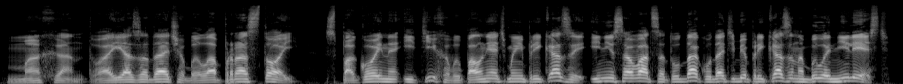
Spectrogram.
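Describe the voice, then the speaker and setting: A man voicing a cold, venomous male crime boss who shouts in fury. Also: medium pitch, animated, unhurried, hardly any pauses, dry recording, studio quality, pitched above the performer's own voice. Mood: furious.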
